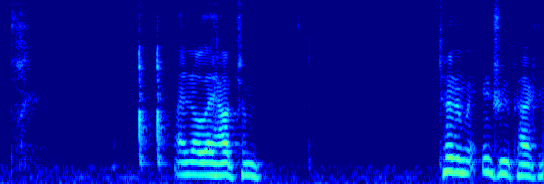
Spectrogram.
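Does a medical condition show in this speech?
Yes: cerebral palsy; voice tone sometimes odd.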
